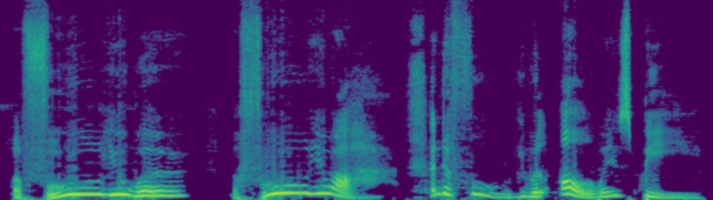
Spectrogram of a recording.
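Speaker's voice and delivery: drawn-out singsong mockery, high; bird's parting sneer; high slow bird taunt. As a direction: taunt him, stretching each phrase.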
